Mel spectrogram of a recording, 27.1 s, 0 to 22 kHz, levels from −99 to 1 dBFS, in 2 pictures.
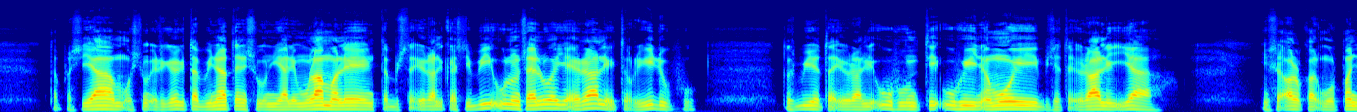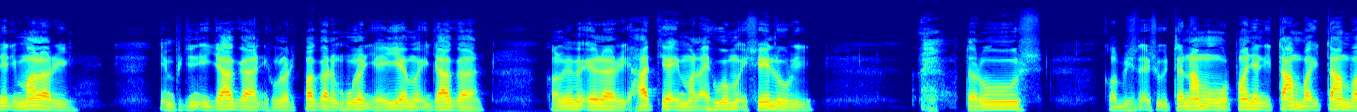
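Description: No technical faults can be heard anywhere in the recording; the signal stays steady and intact throughout.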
